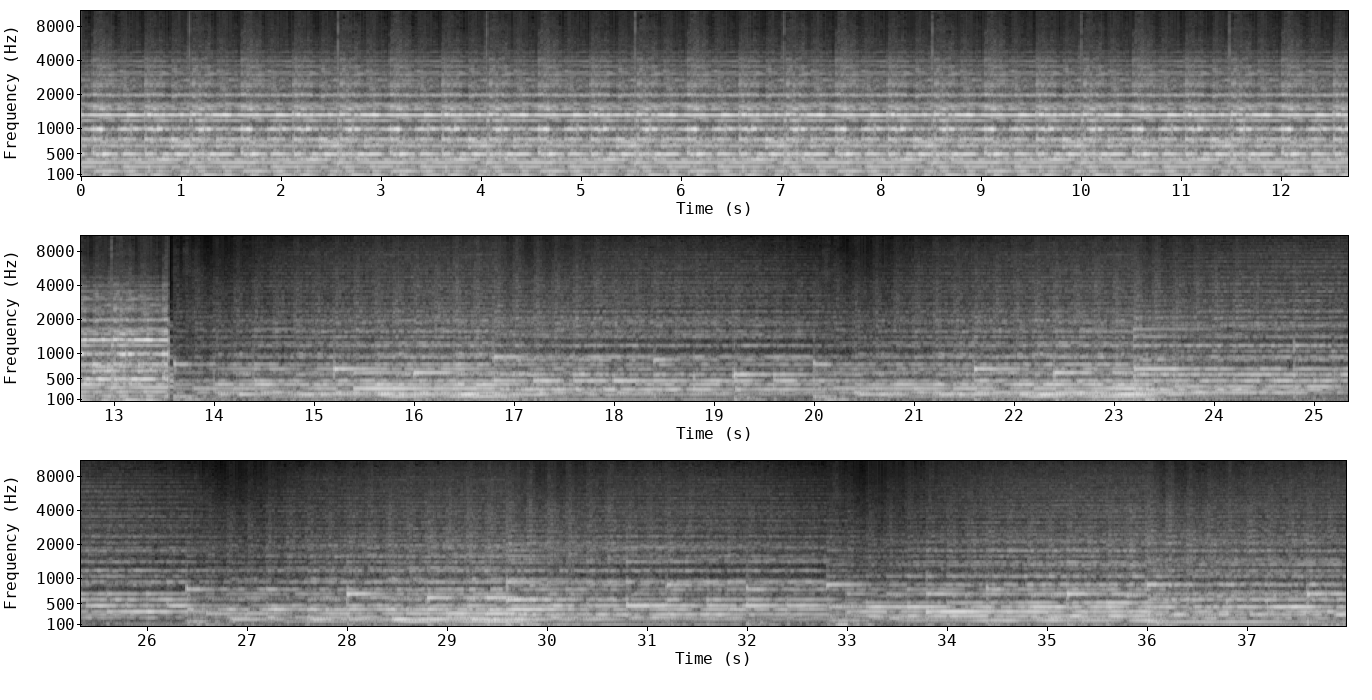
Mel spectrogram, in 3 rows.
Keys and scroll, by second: 0.3 typing, 2.0 typing, 3.6-4.8 typing, 6.3-7.0 typing, 8.6 ], 10.5 /, 14.1 /, 17.3-23.8 typing, 25.4-26.1 typing, 27.5-36.4 typing.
